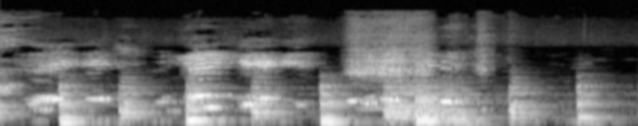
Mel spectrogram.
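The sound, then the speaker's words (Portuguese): A young child laughs and squeals in quick, excited bursts while running around the house, fairly loud, with short breaths between the playful cries. “É, ele tá correndo e rindo pela casa.”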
